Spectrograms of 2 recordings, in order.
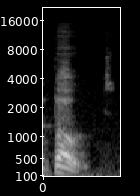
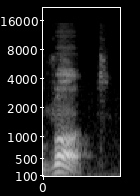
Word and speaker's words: boat: Before the T, there's like a hidden W. So watch me. Boat. – Boat. Okay. Boat. – Look. I will, because you normally would say, I will vote.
